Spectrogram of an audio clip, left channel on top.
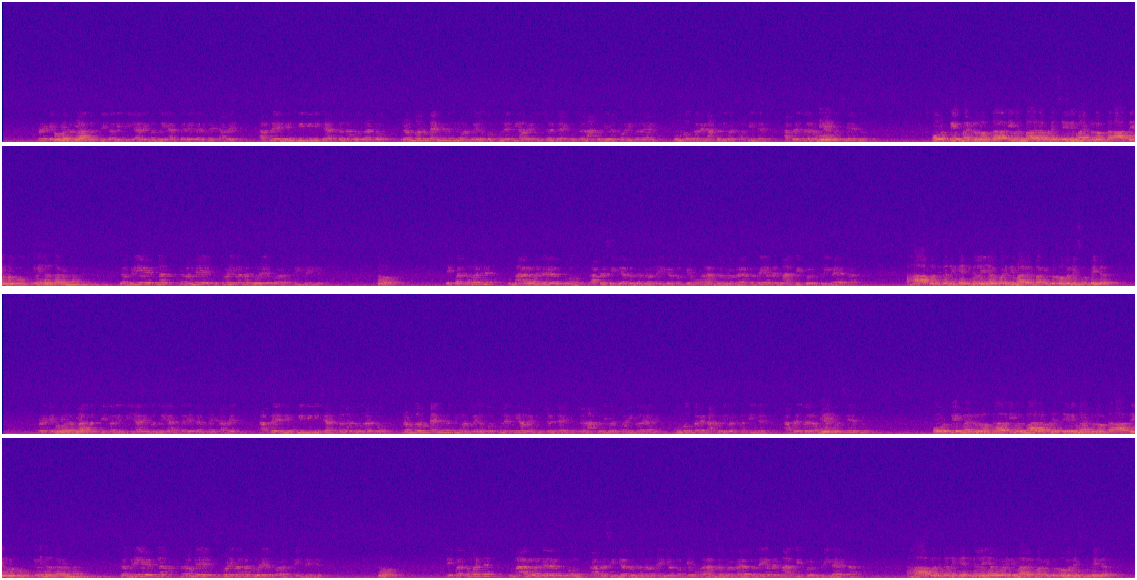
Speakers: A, on the left; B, on the left.
A: આપડે કેટલી
B: હસ્યા
A: ધમાલ મસ્તી કરીતી યાર એ બધું યાદ કરીએ તો એમ થાયક આપડે આપડે જિંદગી જીવી છીએ આજકાલ ના છોકરા તો રમવાનું ટાઈમે નથી મળતું એ લોકો સ્કૂલેથી આવે ટુશન જાય ટુશન આખો દિવસ ભણીન ઘરે આવી હોમવર્ક કરેને આખો દિવસ પતી જાય આપડે તો રમ્યા
B: એજ
A: તો છે એટલું
B: સ્પોર્ટ્સ પીરિયડમાં એટલું રમતા ઈવન બહાર આપડે શેરીમાં એટલું રમતા આ તે બધું કેવી જલસા
A: એજ
B: કરતા
A: ન જગડીએ એટલા રમે એટલ થોડી વાર માં જોડે પણ થઈ જઈએ
B: તો
A: એક વાર ખબર છે મારો અને અ આપડા સિનિયર નો જઘડો થઈ ગયોતો કેવો ખરાબ જઘડો થયો હતો નહી આપડે મારપીટ પર ઉતરી ગયા હતા
B: હા પછી તને ખેંચીને લઈ આવીવી પડીતી મારે બા કી તો ખબર નઇ શું થઈ જાત.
